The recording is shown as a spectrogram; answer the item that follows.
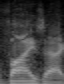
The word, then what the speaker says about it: Vizag: How would you like to pronounce that stadium? Visakhapatnam, or Vizag as it's commonly known.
